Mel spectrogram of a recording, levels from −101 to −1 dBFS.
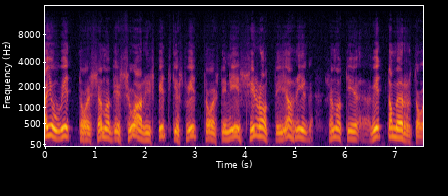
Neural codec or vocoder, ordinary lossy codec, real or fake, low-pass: vocoder, 44.1 kHz, 128 mel bands, Pupu-Vocoder; none; fake; 14.4 kHz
